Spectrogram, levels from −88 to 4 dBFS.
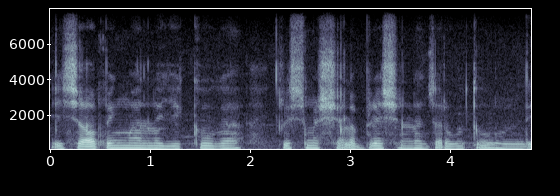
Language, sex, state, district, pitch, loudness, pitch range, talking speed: Telugu, male, Andhra Pradesh, Manyam, 135 Hz, -19 LUFS, 130-140 Hz, 100 wpm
